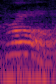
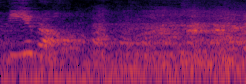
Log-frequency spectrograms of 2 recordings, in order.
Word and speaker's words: B-roll: It's observational footage, but it's not pronounced brole, it's pronounced B-roll.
